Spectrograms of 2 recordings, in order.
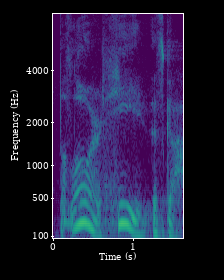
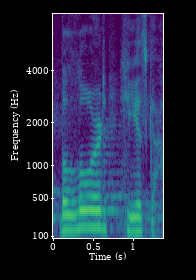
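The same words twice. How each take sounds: First: Hushed, whispered repeat of a proclamation; awed whisper. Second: Said in the usual way. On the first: Retold or imitated. Preacher echoes the people fallen on their faces, awed whisper. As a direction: let it fall away into a whisper. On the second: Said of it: "This is what they proclaimed".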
